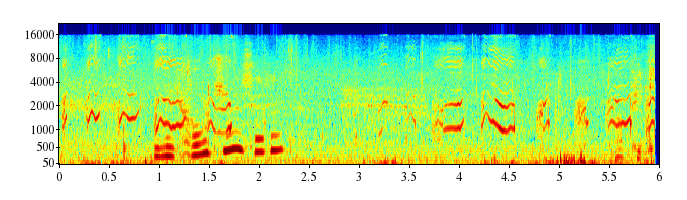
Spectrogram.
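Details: Miniature Pinscher puppies, five weeks old, playing and investigating while eating; squeaky, looping whimpers climb and dip in quick clusters, some sharply rising, scattered across the clip with light shuffling noise beneath.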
